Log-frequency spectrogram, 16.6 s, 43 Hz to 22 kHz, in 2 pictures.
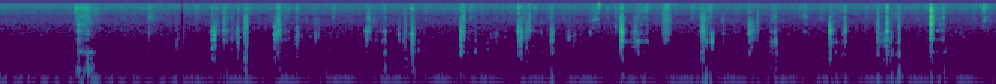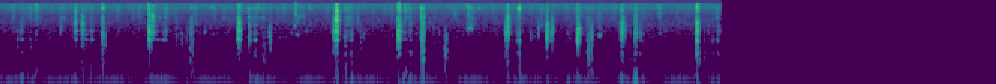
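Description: Faint, irregular metal clicks of BMW M52TU/M54 hydraulic valve lifters being handled one by one: taken from their oil bath and dropped into the bores of a camshaft tray. The clicks stop suddenly to dead silence about two seconds before the end.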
